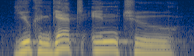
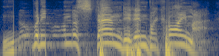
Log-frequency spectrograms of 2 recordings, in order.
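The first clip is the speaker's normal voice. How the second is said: high, loud mock director outburst; a boss waving off the actor; impersonating the director; 11 semitones higher, 8 dB louder than usual. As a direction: belt it like an exasperated director. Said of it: "And he said".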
